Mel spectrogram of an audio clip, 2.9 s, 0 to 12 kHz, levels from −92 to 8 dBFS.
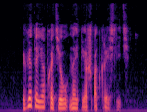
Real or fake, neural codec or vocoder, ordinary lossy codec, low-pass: fake; vocoder, 44.1 kHz, 128 mel bands every 512 samples, BigVGAN v2; MP3, 64 kbps; 10.8 kHz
